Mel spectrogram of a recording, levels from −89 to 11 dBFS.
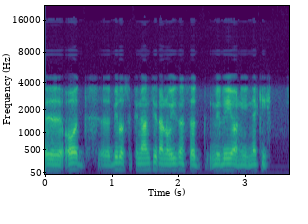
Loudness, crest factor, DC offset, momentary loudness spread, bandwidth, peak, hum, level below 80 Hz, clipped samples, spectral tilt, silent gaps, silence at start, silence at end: -20 LUFS; 20 dB; under 0.1%; 9 LU; 17.5 kHz; 0 dBFS; none; -76 dBFS; under 0.1%; -4.5 dB/octave; none; 0 s; 0.3 s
